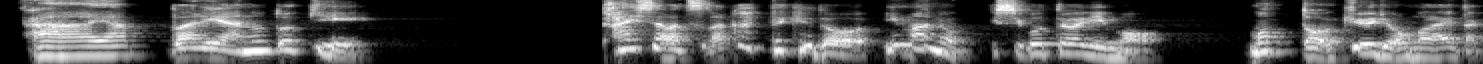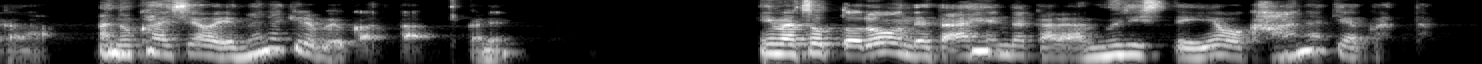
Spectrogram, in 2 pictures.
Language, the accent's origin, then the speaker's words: Japanese; Obihiro, Hokkaido, Japan; moved away as an adult; now in New York, United States; 地元は北海道の帯広の日本から24年前にニューヨークに移って住むのを決めて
